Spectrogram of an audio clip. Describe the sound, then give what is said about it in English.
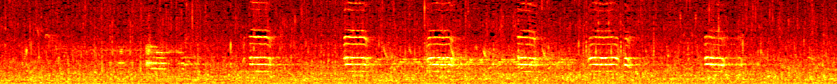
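Short, bright bird chirping calls repeat every second or so over a steady, rushing background like flowing water, with no voices; the chirps are fairly faint and sound outdoors. “Let's just listen to these birds for a second.”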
